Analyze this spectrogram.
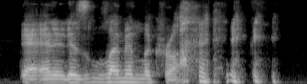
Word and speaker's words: LaCroix: Yeah, and it is lemon LaCroix. I think that's pronounced La Croix.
